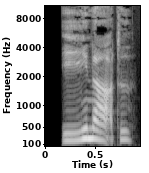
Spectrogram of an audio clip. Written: egenartet

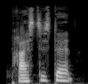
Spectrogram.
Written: præstestand

